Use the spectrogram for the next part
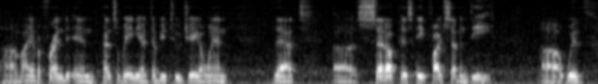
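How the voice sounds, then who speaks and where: A deep-voiced man hosting a livestream chats slowly and casually over amateur radio, folksy and rambling. The noisy ham radio channel hisses in the background.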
